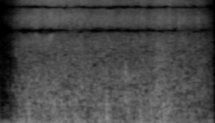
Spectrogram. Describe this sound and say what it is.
the ruffling of cloth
